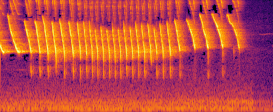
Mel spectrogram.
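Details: Canary lure song meant to get other canaries singing: one sustained, very fast roll of short repeated notes, slightly rising in pitch, lasting over three seconds before stopping into silence.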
